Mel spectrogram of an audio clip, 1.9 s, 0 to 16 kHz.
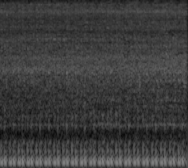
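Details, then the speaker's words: Honda Shadow Spirit VT750 with new Chinese carburetors and a new ignition, cold on choke: deep, even thumping at roughly fourteen pulses a second, steady and regular; fires right up, a healthy cold V-twin idle. "Oh man, fire right up. Love it. Absolutely love it."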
